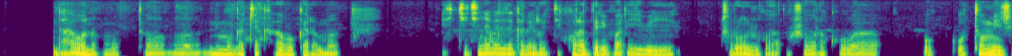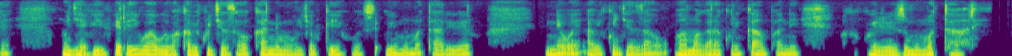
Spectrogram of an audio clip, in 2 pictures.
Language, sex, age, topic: Kinyarwanda, male, 25-35, finance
